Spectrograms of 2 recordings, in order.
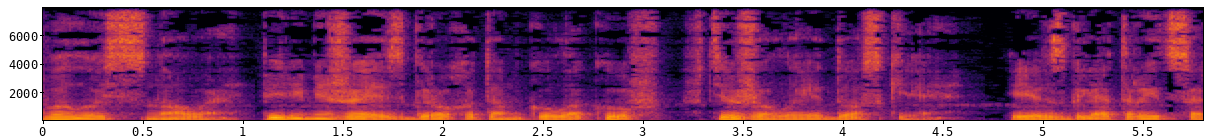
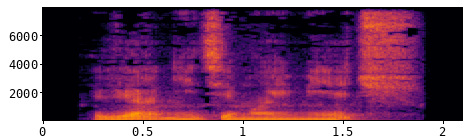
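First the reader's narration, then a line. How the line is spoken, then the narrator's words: Quiet demand, knight. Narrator (Russian): потребовал рыцарь тихо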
